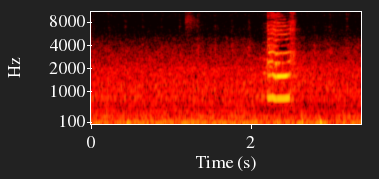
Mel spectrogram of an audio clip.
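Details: A domestic cat in labour, having contractions before giving birth, gives one short, clear, steady-pitched meow lasting about a third of a second, with rich harmonics, against a quiet indoor background hum.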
